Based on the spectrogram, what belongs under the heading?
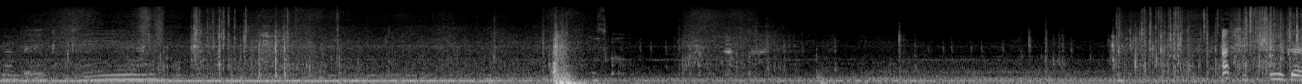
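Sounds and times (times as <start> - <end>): low hum inside a car: 0.0 - 13.0
heavy thump: 5.4 - 6.1.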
